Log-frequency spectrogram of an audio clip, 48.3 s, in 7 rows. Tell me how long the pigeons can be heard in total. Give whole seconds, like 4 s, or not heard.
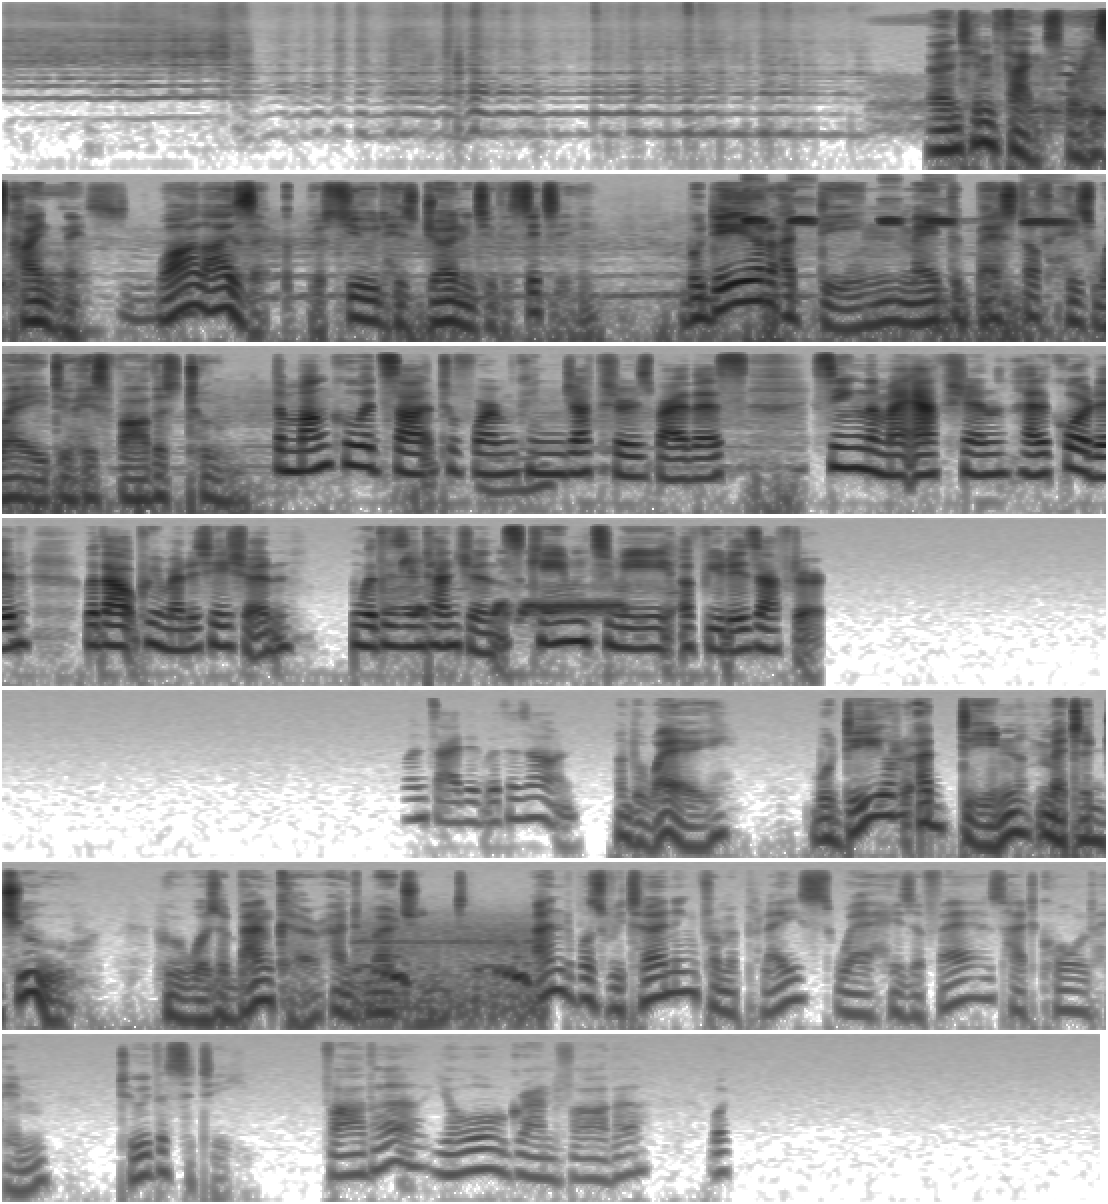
4 s.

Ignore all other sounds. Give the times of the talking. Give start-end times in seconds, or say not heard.
5.8-25.8, 30.1-46.0.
